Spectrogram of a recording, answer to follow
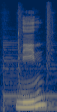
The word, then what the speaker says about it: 您: Usted se pronuncia nin. Lee conmigo. Ne, yin, con segundo tono, nin.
